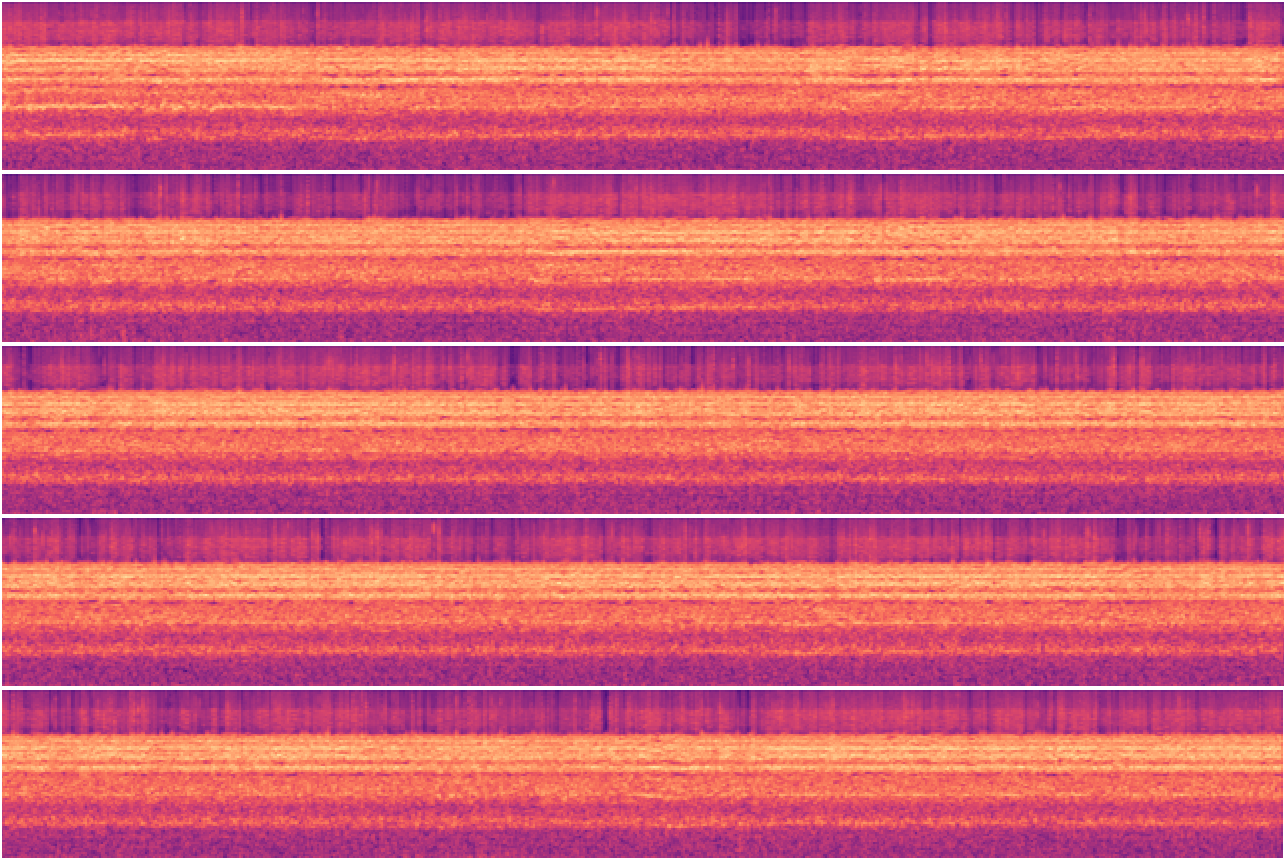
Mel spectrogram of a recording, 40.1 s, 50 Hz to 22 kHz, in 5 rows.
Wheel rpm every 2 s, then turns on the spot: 230, 230, 230, 230, 230, 230, 230, 230, 240, 230, 230, 230, 230, 230, 230, 230, 230, 240, 230, 230.
none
